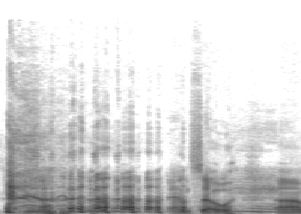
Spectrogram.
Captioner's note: laughter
